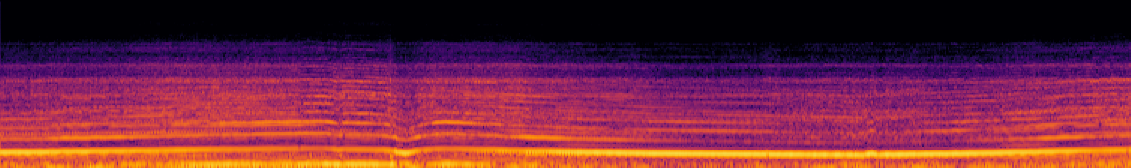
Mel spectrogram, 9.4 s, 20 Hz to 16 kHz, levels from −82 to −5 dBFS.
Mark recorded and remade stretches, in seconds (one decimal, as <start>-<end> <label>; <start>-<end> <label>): 0.0-2.5 recorded; 2.5-3.3 remade; 3.3-6.4 recorded; 6.4-9.4 remade

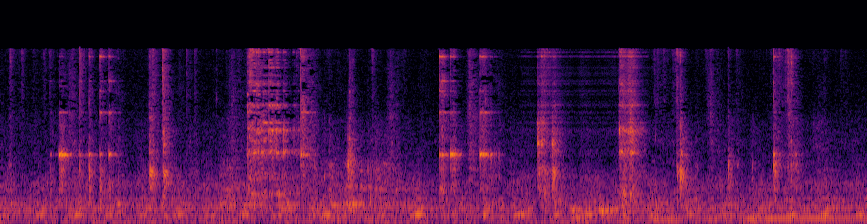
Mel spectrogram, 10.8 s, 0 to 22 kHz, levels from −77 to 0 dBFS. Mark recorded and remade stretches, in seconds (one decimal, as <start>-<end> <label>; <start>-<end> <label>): 0.0-6.5 recorded; 6.5-8.1 remade; 8.1-10.8 recorded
